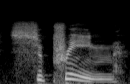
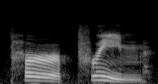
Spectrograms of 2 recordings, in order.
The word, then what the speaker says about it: supreme: here this is pronounced supreme Supreme supreme Supreme okay give me a good PR here instead of P it's perem supreme Supreme okay so what you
